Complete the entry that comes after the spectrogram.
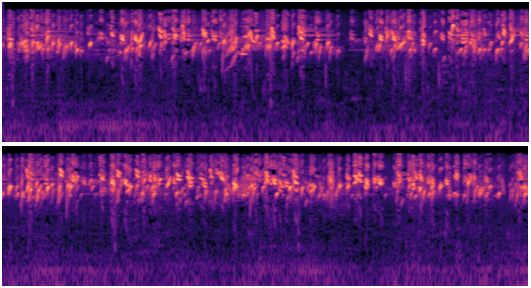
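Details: Female European goldfinch calling to encourage a young goldfinch to sing: a dense, nonstop high twittering of quick tinkling notes, rapid and bright, running through the whole stretch without pause.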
